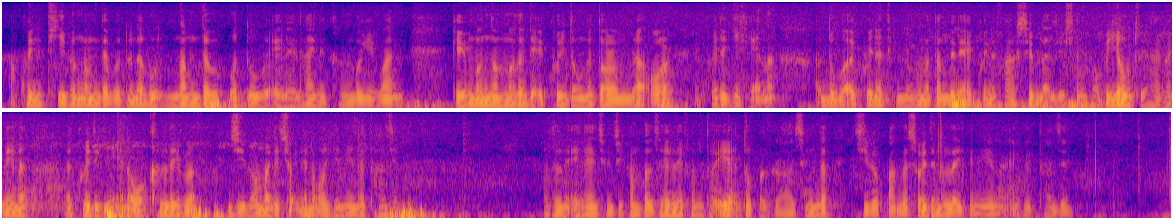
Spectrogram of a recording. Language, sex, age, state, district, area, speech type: Manipuri, male, 18-30, Manipur, Tengnoupal, urban, spontaneous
